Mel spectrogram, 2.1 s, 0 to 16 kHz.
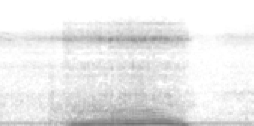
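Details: Very loud snoring from a sleeping middle-aged man, recorded 13 March 2022: a single loud, rough snore lasting about a second with a deep rattling low tone, over room hum.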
